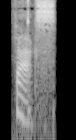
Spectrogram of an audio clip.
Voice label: "fax", English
